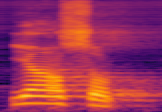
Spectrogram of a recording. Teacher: namanya ra tafkhim atau ra yang dibaca tebal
